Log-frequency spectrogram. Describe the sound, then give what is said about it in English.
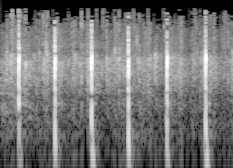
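Hands clap six times at a slow, even rhythm, each clap sharp and distinct with quiet gaps between, as a round of applause is offered to helpers who spent the whole day there. “But really, we need to offer them a round of applause because they spent the entire day here yesterday.”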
